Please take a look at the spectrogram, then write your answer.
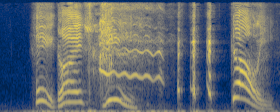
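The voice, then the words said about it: Stereotypical wholesome white-kid voice. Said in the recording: “can you do an impression of how you used to talk really white?”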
